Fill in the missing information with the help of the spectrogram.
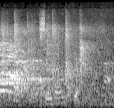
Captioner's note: applause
